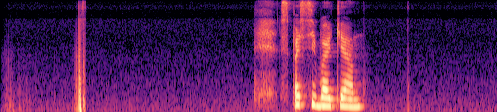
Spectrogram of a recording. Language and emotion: Russian, positive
